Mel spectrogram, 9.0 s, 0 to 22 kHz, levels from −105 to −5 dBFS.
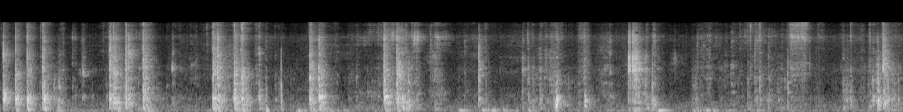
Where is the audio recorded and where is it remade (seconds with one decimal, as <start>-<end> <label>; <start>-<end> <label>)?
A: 0.0-9.0 recorded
